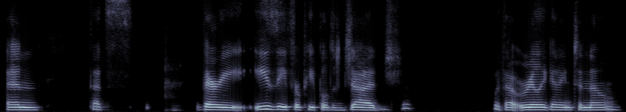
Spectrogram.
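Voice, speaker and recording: A woman's voice: fairly low pitch, level tone, a little slow, a little mellow, no echo. A woman sharing her thoughts casually and reflectively in a group discussion.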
